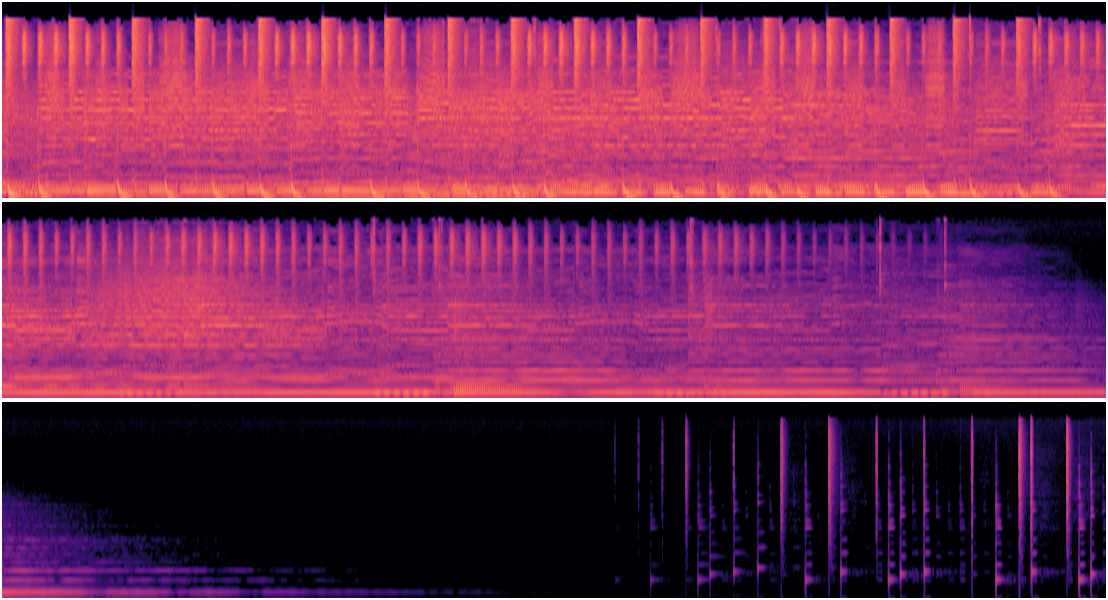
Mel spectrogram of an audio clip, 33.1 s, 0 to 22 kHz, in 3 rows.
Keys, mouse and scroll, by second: 0.0 Tab, 0.3 a, 0.9 o, 1.0 Tab, 1.3 shift+middle drag, 1.5-1.9 scroll up 1, 1.9 Tab, 2.6-3.2 middle drag, 3.2-3.7 scroll up 1, 3.7 click, 4.2 shift+middle drag, 4.4-4.8 scroll up 1, 5.1 click, 6.2 click, 6.5 shift+click, 7.9 shift+click, 8.6 scroll down 2, 8.9 shift+middle drag, 9.1-10.0 scroll up 2, 10.2 shift+click, 11.5 click, 13.3 click, 14.0-14.7 shift+middle drag, 15.4 click, 17.1 click, 19.4-20.3 shift+middle drag, 20.3 click, 21.4 shift+click, 22.7 click, 24.0 click, 25.2-26.2 middle drag, 26.2-26.6 scroll down 2, 26.6-27.4 shift+middle drag, 27.4-28.7 scroll up 4, 28.7-29.3 shift+middle drag, 29.3 ctrl+r, 30.6 click, 31.1 click, 31.2 g, 32.7 click, 32.8 g.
